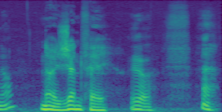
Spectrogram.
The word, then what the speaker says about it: Zhengfei: I'm pronouncing it wrong. It's Ren Pengfei, no? No, Zhenfei.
